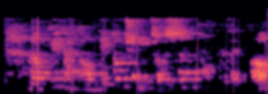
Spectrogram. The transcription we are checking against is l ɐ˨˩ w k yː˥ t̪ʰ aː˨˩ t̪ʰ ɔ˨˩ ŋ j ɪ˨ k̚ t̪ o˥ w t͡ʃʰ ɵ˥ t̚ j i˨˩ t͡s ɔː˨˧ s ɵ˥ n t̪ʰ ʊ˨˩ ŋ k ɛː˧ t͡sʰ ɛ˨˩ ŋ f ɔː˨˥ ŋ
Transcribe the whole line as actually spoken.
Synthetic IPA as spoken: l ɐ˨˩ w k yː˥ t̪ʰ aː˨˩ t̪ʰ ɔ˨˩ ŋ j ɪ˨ k̚ t̪ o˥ w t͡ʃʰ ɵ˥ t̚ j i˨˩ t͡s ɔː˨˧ s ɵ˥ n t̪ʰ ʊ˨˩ ŋ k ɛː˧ t͡s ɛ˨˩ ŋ f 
